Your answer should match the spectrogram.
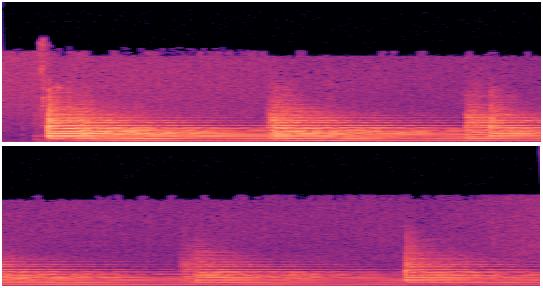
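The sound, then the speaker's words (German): Large church bells of St. Nicholas Church in Leipzig ring out at midnight, at the start of a new year, in a slow, steady peal, each strike landing about a second apart with long, shimmering overtones that overlap and sustain. No voices are present. “Mit den Glocken der Leipziger Nikolaikirche beginnt ein neues Jahr beginnt ein neues Radioprogramm.”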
